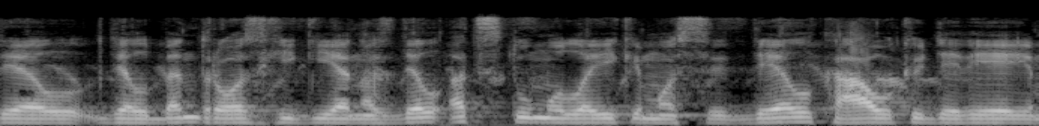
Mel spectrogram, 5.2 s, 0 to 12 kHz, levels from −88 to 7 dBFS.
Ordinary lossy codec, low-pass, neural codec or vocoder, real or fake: Opus, 64 kbps; 7.2 kHz; none; real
